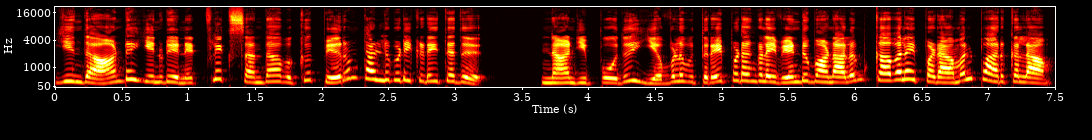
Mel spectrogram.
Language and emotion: Tamil, happy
